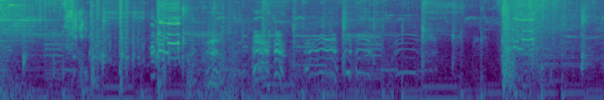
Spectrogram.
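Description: A giant chicken in Spyro: Year of the Dragon clucks amid busy game music and effects, with sharp bursts and several short calls across the stretch.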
